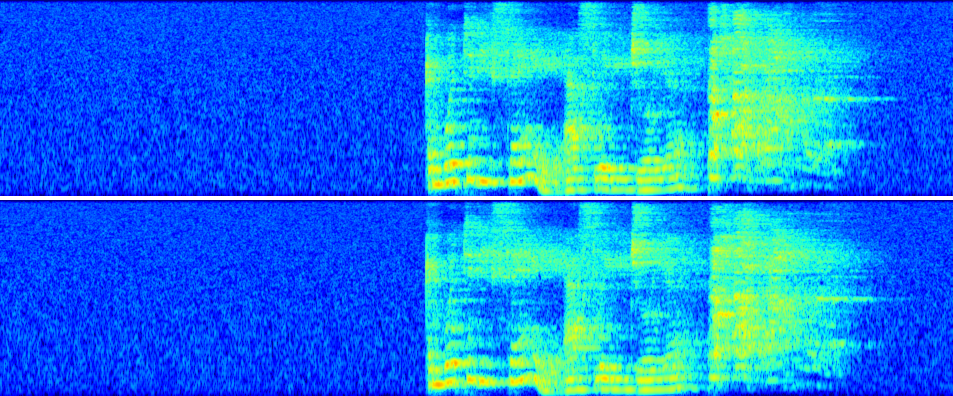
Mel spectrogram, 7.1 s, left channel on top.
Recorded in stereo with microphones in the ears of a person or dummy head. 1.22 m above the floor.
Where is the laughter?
55° left (ahead or behind), 0.8 m.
